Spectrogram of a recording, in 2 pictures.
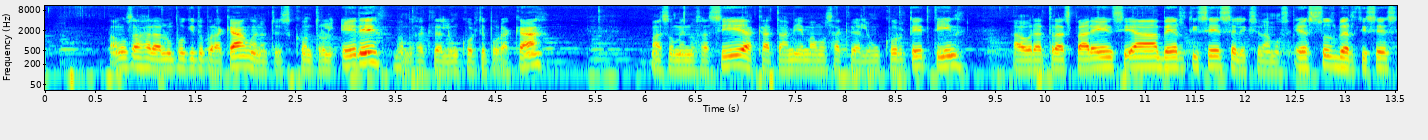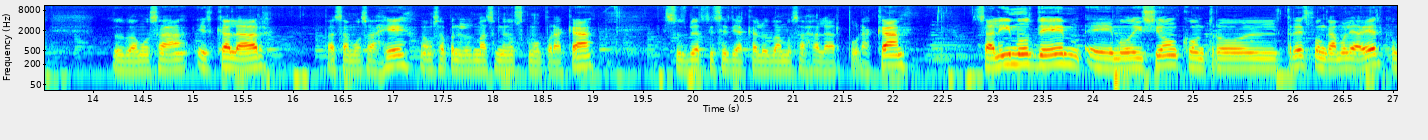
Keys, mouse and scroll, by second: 0.5-0.9 scroll up 1, 0.5 g, 2.9 ctrl+r, 9.8 q, 10.7 1, 11.5-12.5 drag, 13.4 s, 18.8 click, 19.8 g, 22.6 Tab, 25.8 ctrl+3.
